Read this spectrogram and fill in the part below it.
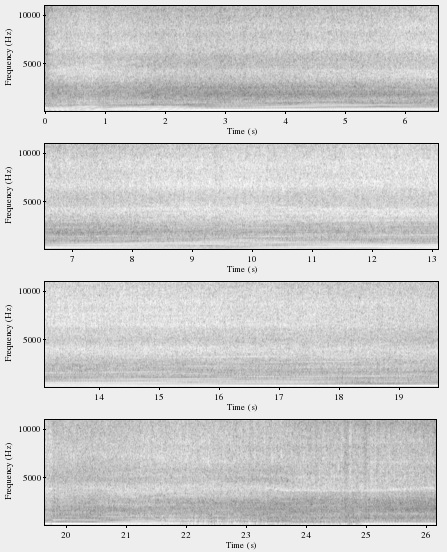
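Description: Tuned car engine on a dyno during a full-throttle pull, very loud and close, rising steadily in pitch over about twenty seconds before dropping off as the run ends.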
